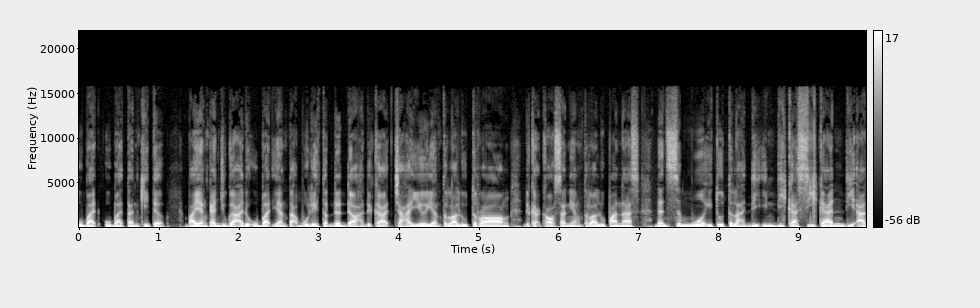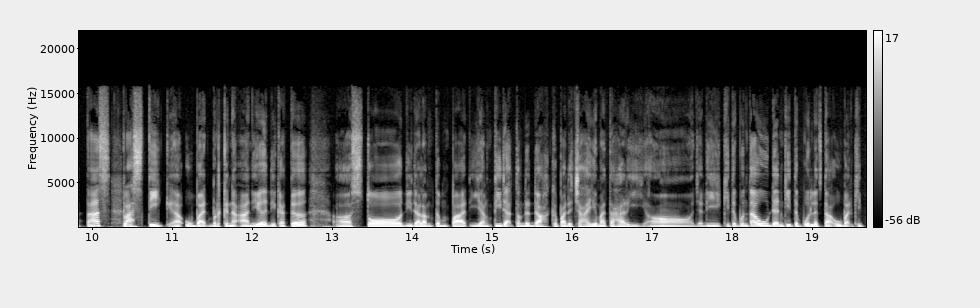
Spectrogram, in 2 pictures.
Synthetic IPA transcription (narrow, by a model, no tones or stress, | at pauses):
ubat̪̚ubat̪ankit̪əbajaŋkand͡ʒuɡaʔadaʔubat̪̚jaŋt̪a̰ʔbolɛht̪ərdədahdəkat̪̚t͡ʃaɦajəjaŋt̪ərlalut̪əɾaŋdəkat̪̚kawasanjaŋt̪ərlalupanasdansəmũə̃it̪ut̪əlahdiʔːndikasikandiʔat̪asplast̪ɪk̚əʔubat̪̚bərkəna̰ʔanjədiəkat̪əʔəst̪ɔdidalamt̪əmpat̪̚jaŋt̪idaʔ̚t̪ərdədahkəpadat͡ʃaɦajəmat̪aɦaɾiãd͡ʒadikit̪əpʊnt̪audankit̪əpʊnlət̪a̰ʔubat̪̚kit̪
